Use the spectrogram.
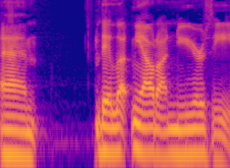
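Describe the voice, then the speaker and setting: A man's unremarkable speaking voice, fairly low in pitch with fairly even intonation, in a very clean recording with a silent background. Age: 50s. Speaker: nurse practitioner in addiction recovery. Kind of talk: personal testimony.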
